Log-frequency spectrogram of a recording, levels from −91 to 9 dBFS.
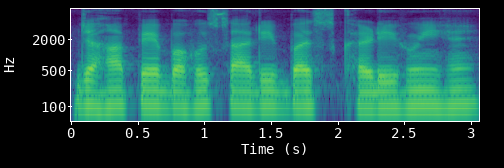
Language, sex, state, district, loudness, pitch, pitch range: Hindi, male, Uttar Pradesh, Lucknow, -18 LUFS, 105 Hz, 105-110 Hz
